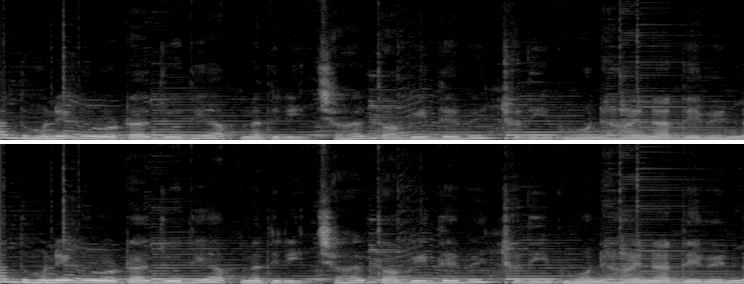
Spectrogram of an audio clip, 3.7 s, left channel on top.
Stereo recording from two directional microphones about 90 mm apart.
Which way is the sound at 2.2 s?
30° right (ahead or behind).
